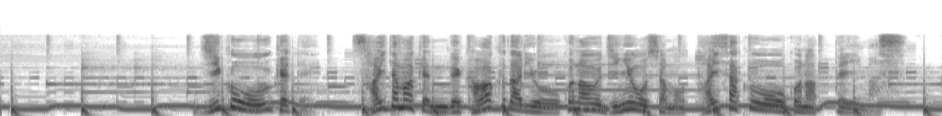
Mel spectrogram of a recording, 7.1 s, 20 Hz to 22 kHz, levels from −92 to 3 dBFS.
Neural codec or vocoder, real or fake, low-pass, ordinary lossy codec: none; real; 7.2 kHz; none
